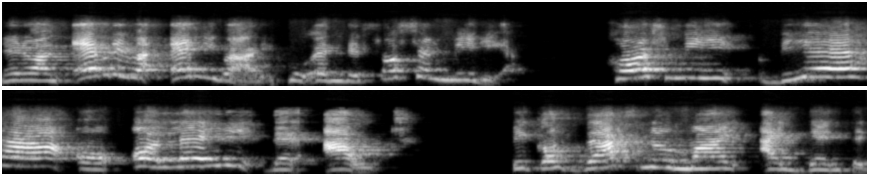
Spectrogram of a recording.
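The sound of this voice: A woman talks at a moderate pace with a high pitch and a fairly bright tone. Her pitch makes big swings.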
